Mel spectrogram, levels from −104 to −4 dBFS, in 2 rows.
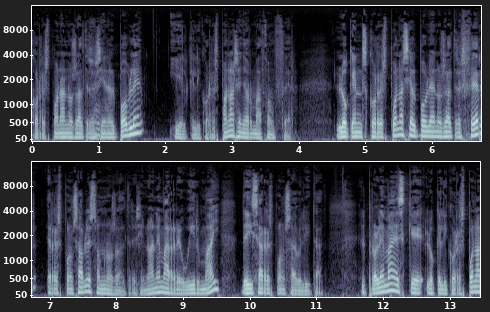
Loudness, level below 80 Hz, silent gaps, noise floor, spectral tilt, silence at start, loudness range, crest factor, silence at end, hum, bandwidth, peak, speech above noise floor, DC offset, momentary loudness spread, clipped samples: -28 LUFS; -48 dBFS; none; -59 dBFS; -6 dB/octave; 0 s; 3 LU; 18 dB; 0 s; none; 13.5 kHz; -10 dBFS; 32 dB; under 0.1%; 12 LU; under 0.1%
